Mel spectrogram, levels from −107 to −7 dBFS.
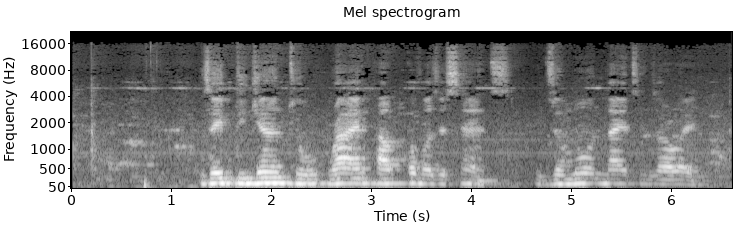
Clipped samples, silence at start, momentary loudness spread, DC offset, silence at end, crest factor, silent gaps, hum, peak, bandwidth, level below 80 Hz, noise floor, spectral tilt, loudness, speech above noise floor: under 0.1%; 0.05 s; 23 LU; under 0.1%; 0.05 s; 16 dB; none; none; -2 dBFS; 15.5 kHz; -44 dBFS; -38 dBFS; -5.5 dB/octave; -18 LUFS; 21 dB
